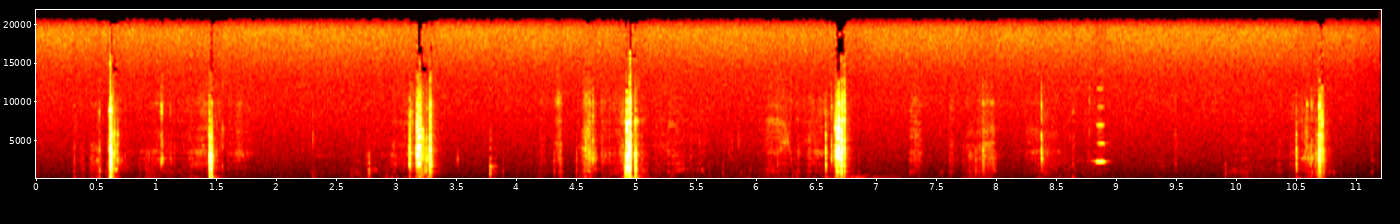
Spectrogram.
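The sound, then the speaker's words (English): A plastic cassette tape case opens with quiet, sharp clicks and snaps. Several separate clicks are spread out, with near-silence between them. “That was the sound of a cassette tape case opening.”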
